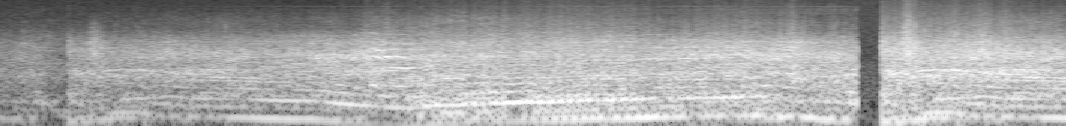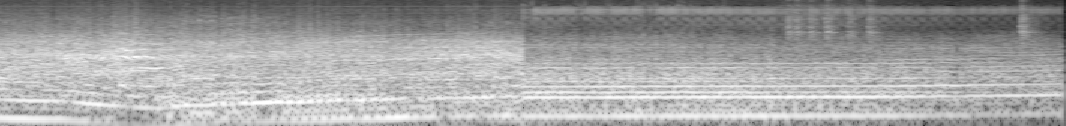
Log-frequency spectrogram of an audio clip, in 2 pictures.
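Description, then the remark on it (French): A man gets into a car and starts it; the engine accelerates hard, its loud roar climbing in pitch through several gear changes as the vehicle speeds away. No one speaks. “Quoique Sweetie a été mise dans la voiture, il rentre lui aussi et met la voiture en route.”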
